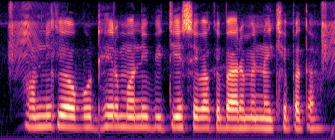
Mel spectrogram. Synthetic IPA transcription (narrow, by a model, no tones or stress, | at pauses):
ɦəmnikeəbuɖʱeɾmənibit̪ijəseβakebaɾemenəjkʰepət̪a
